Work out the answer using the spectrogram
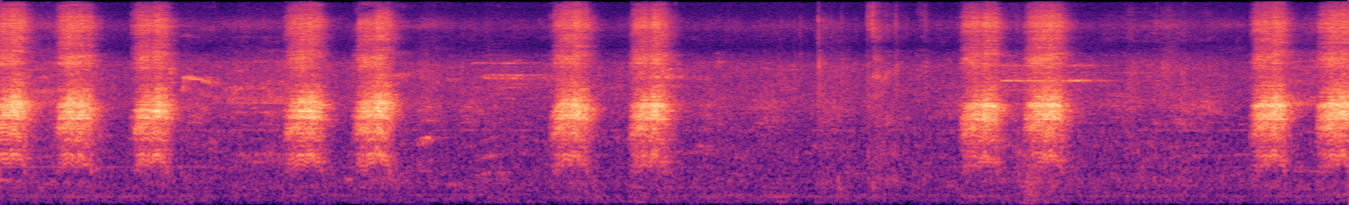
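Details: Calling black francolin (kala teetar) giving its breeding call: grating, harsh notes in tight phrases of two or three, each phrase repeated about every three seconds with quiet gaps between, over low steady background noise.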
